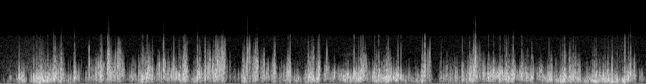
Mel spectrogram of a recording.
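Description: Wind buffeting the camera's microphone in loud, irregular gusts.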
